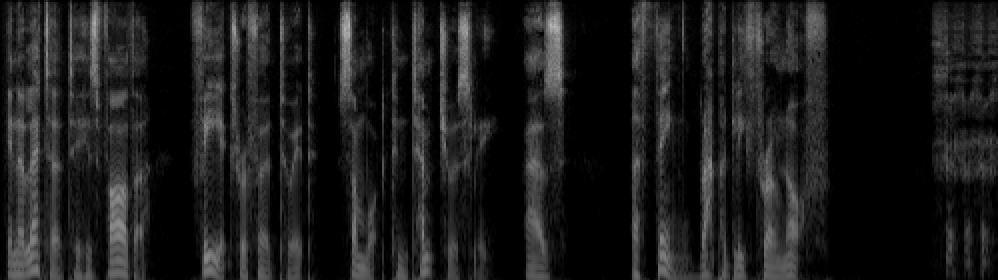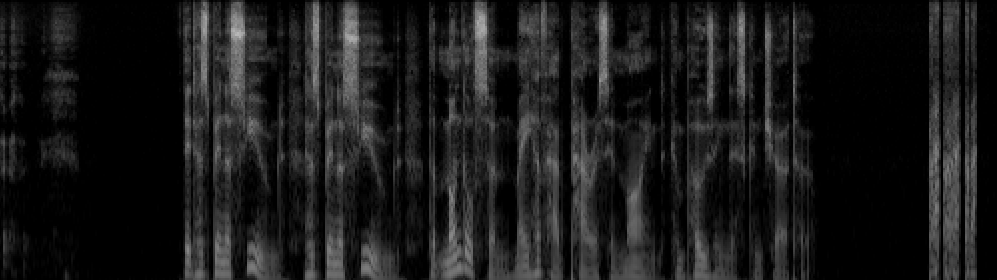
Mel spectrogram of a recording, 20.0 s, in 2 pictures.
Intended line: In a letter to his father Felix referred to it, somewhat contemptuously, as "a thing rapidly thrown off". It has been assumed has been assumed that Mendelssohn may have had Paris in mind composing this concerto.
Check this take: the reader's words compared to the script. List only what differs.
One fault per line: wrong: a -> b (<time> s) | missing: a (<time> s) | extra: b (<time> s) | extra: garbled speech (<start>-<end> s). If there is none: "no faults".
no faults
